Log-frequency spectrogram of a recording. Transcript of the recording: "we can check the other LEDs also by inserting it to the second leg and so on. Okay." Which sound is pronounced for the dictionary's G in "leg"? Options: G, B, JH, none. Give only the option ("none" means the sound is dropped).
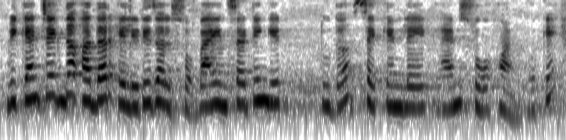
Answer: none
